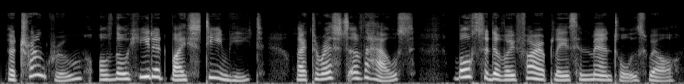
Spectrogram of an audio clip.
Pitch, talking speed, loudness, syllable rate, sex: 235 Hz, 195 wpm, -17 LUFS, 5.2 syllables/s, female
